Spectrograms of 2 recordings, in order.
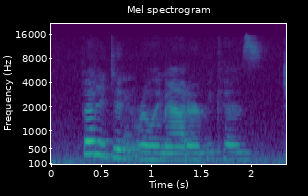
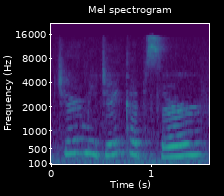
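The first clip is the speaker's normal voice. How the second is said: put-on polite boy answer; 7 semitones higher than usual. A narrator's reading. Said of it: "I told him".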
